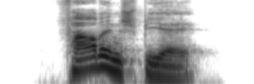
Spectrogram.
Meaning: play of colors
- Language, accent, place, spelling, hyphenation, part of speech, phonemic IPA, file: German, Germany, Berlin, Farbenspiel, Far‧ben‧spiel, noun, /ˈfaʁbn̩ˌʃpiːl/, De-Farbenspiel.ogg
